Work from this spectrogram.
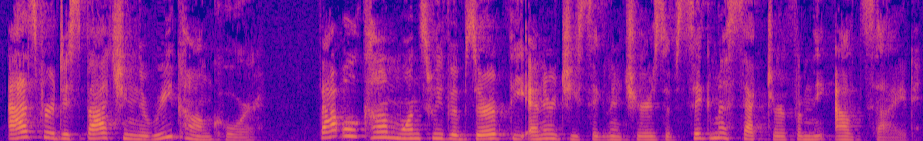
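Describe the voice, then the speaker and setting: A confident woman military strategist in a video game. Her voice sits a bit high, and she delivers orders and briefings with assertive determination. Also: lively intonation, moderate pace.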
